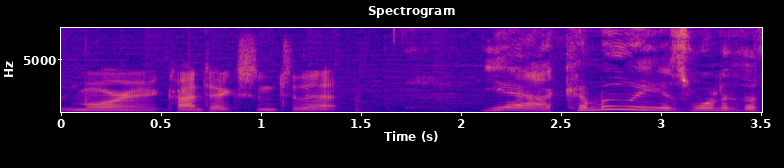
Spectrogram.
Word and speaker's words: Kamui: Forgive me if did I pronounce that right? Kamui?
